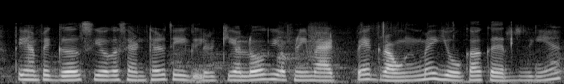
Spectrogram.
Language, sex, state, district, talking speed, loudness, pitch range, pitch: Hindi, female, Bihar, Muzaffarpur, 190 wpm, -18 LUFS, 190-215 Hz, 200 Hz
